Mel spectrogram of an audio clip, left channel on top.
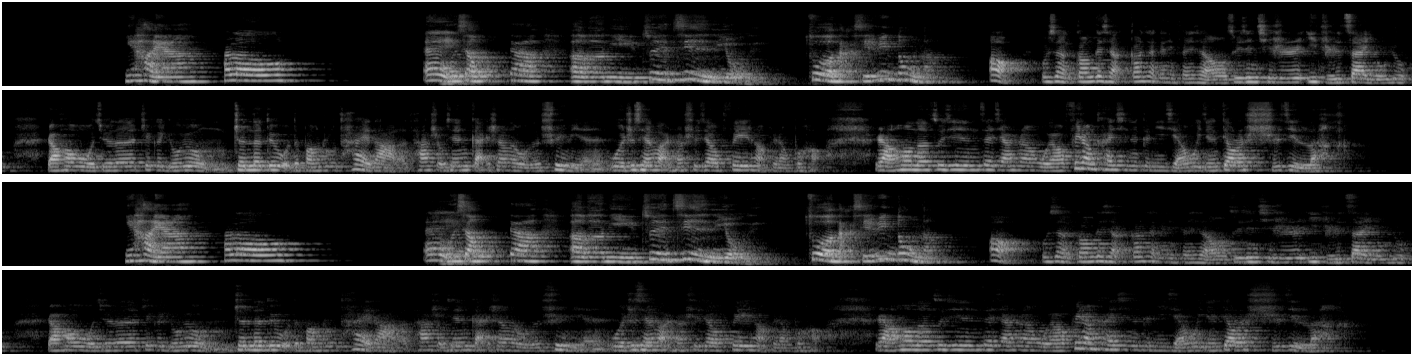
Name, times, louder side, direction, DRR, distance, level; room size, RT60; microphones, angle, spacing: voice 1, 1.2-1.9 4.4-7.6 8.1-9.3, right 1 dB, 35° right, 0 dB, 0.7 m, -26 dB
voice 2, 2.2-2.9 4.2-4.6 9.9-10.1 10.4-27.6, left 3 dB, 50° left, 5 dB, 0.3 m, -30 dB
6.8 x 2.4 x 3.1 m, 0.77 s
head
